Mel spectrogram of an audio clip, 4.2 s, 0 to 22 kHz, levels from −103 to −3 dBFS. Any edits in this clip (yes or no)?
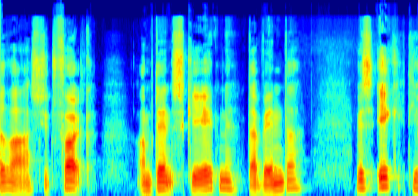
no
